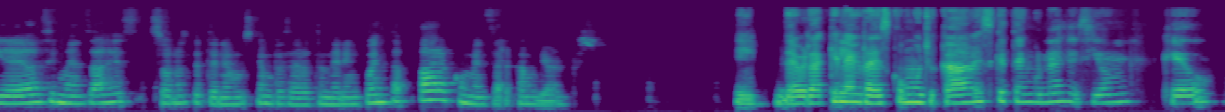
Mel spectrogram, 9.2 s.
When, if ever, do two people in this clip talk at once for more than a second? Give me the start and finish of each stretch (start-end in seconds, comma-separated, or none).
none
